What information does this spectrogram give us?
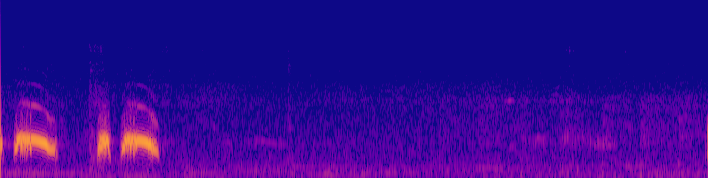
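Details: A spotted dove in kích bổi decoy training gives a short phrase of three rounded coos in the first second and a half. The rest is near silence with a faint low rumble.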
